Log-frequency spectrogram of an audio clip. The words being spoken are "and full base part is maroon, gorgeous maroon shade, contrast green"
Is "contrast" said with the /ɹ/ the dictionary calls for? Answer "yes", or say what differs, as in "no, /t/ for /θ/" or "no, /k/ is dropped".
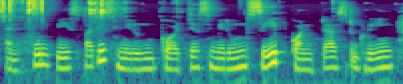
yes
